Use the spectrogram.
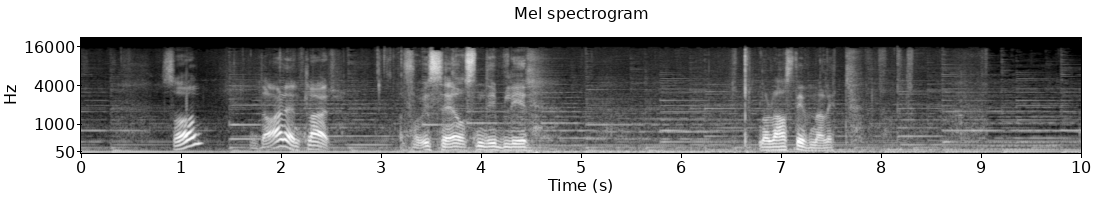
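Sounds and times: instrumental background music: 0.0s - 10.0s.

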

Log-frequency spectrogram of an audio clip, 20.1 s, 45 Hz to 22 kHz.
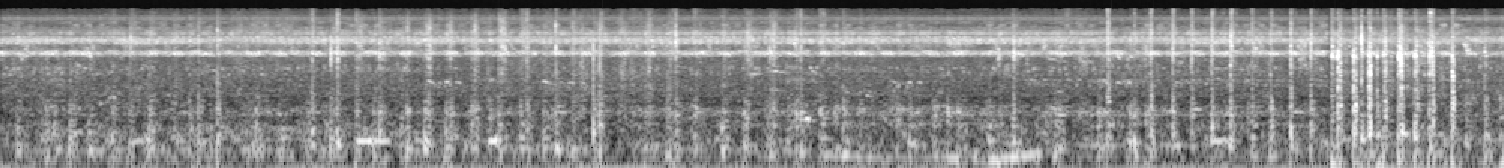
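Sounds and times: hand hoe scraping dry soil: 0.0s - 20.0s
insects chirring: 0.0s - 20.0s.

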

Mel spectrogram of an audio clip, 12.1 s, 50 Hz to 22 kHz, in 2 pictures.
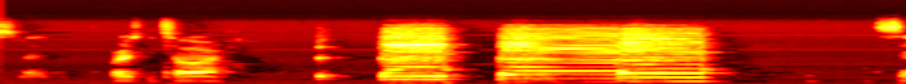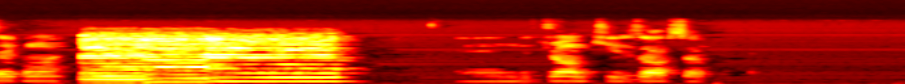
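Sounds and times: sampled guitar chords: 2.1s - 4.9s, 6.6s - 8.5s.

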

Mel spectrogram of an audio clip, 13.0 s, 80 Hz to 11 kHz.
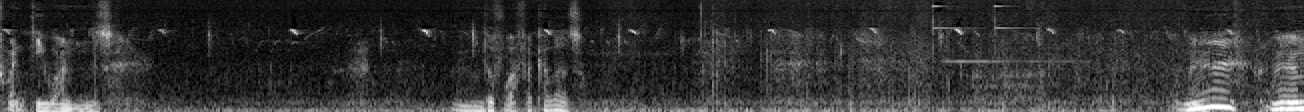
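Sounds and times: bird chirping: 0.0s - 13.0s
outdoor background noise: 0.0s - 13.0s.

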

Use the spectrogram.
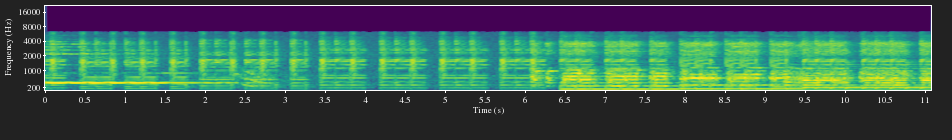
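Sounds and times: electric guitar strumming chords: 0.0s - 11.0s.

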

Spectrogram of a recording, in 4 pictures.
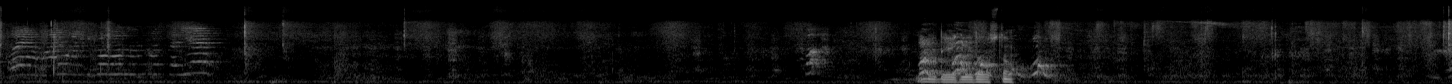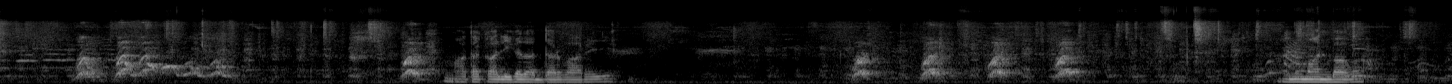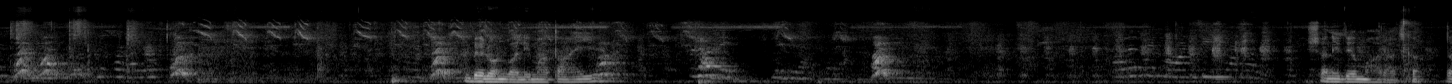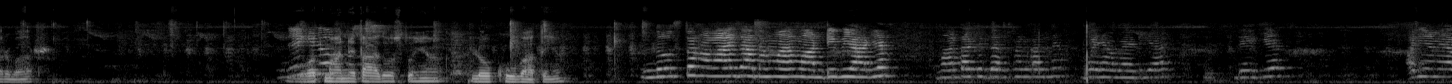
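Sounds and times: dog barking: 9.2s - 10.7s, 15.2s - 17.0s, 18.4s - 19.0s, 22.8s - 25.5s, 29.1s - 30.0s, 30.6s - 31.4s, 33.2s - 34.0s, 34.8s - 35.4s, 37.6s - 38.8s.

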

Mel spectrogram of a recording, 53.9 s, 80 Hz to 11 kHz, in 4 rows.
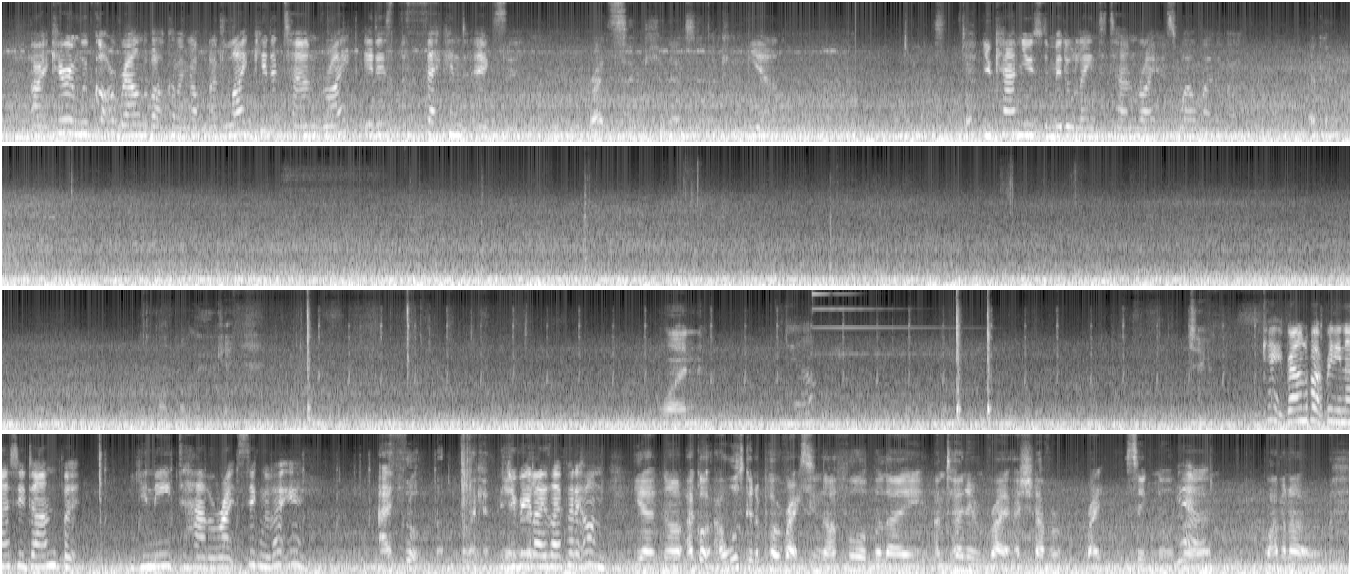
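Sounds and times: car engine and tyres rumbling: 0.0s - 53.9s.

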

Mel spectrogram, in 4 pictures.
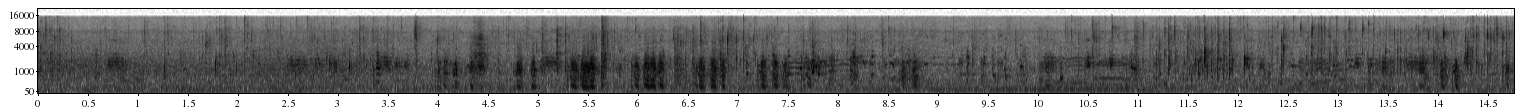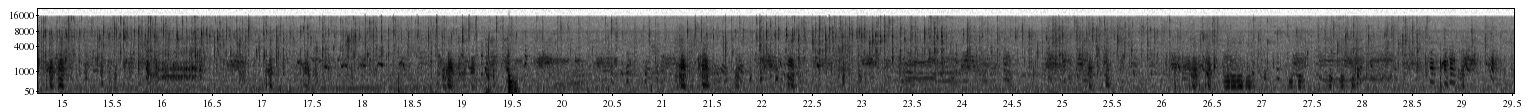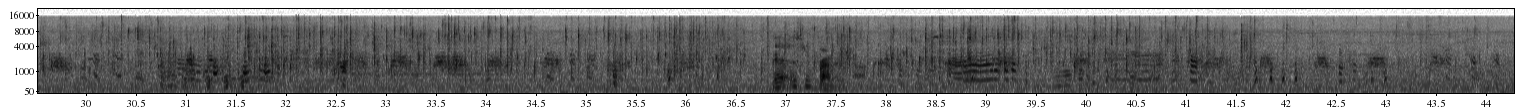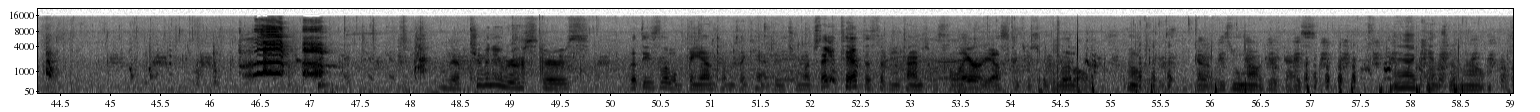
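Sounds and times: ducks dabbling in muddy water: 0.0s - 59.0s
ducks quacking: 0.6s - 1.0s, 2.4s - 36.1s, 36.9s - 59.0s.

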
